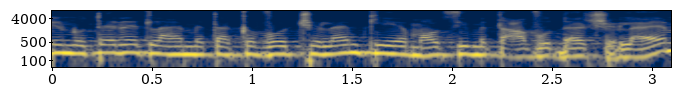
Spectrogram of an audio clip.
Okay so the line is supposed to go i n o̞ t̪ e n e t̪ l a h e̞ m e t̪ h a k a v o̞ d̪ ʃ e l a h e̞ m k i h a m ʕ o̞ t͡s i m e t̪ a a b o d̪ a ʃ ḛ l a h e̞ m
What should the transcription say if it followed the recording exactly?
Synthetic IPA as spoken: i n o̞ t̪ e n e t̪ l a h e̞ m e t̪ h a k a v o̞ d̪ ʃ e l a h e̞ m k i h e m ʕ o̞ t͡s i m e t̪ a a v o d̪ a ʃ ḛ l a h e̞ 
